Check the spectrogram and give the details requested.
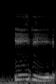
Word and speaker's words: EDI: are you named Edie Edie is the phonetic pronunciation of EDI that is an acronym for enhanced defense intelligence let's call her bob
